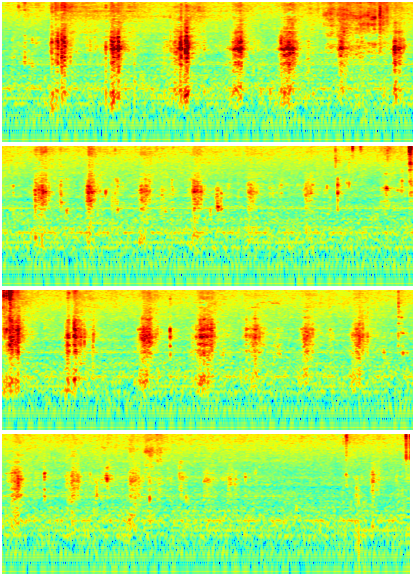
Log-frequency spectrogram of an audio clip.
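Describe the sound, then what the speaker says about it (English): Doritos Buffalo tortilla chips are bitten and crunched up close in a run of sharp, crackly bites and chewing bursts, irregular and loud against a quiet background. "Sorry for that traditional Doritos crunch."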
